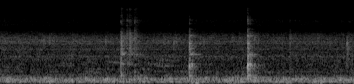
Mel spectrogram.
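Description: Cumin and crushed garlic sizzling softly in hot oil for a tempering, with a few sharp clinks of a utensil against the pan.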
